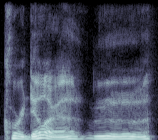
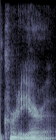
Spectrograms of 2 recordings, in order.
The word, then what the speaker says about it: Cordillera: Like the mispronunciation of Canadian Cordillera earlier in the show. We should say Canadian Cordillera, of course.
